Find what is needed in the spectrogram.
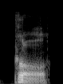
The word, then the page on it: pull: British English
